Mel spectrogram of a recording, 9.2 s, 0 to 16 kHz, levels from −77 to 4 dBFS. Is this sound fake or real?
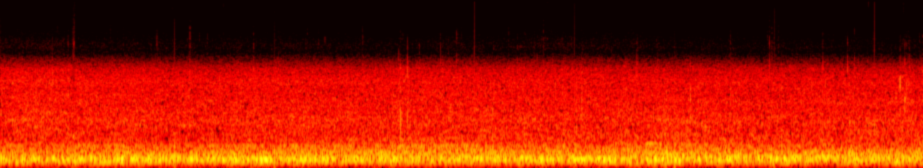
real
